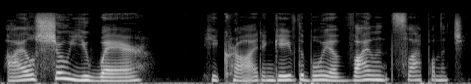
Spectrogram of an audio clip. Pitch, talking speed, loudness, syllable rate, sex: 195 Hz, 205 wpm, -16 LUFS, 4.3 syllables/s, female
